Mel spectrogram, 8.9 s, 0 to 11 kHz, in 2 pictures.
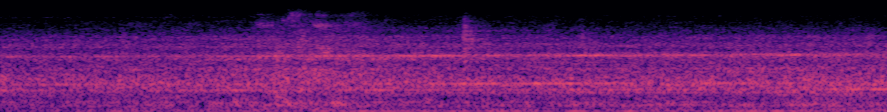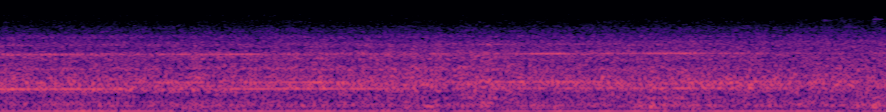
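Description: Keio 9000 series train running, its Hitachi IGBT VVVF inverter and traction motors whining over the wheel and rail noise. Several steady motor tones slowly rise in pitch as the train gathers speed. A brief high squeal comes about a second and a half in.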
